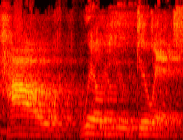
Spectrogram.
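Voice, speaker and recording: A man uses a put-on character voice at medium pitch, with a strong echo around him. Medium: read story. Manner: majestic, authoritative.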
